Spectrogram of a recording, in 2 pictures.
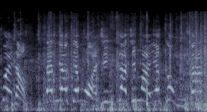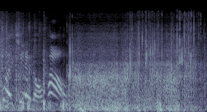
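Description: A reporter's voice over rain and wind noise on a typhoon-lashed street. About four seconds in, it gives way abruptly to steady noise of typhoon wind and heavy surf breaking against a seawall.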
